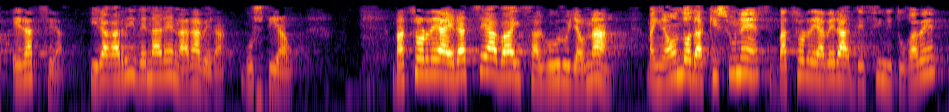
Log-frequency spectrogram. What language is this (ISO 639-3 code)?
eus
